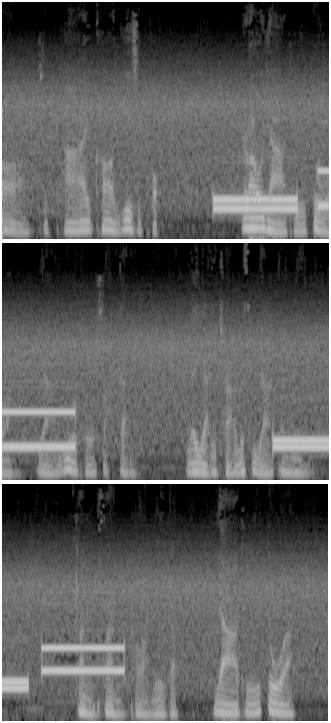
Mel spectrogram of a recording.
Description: Aircraft SELCAL, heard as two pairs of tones. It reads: AD-BL BD-GM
